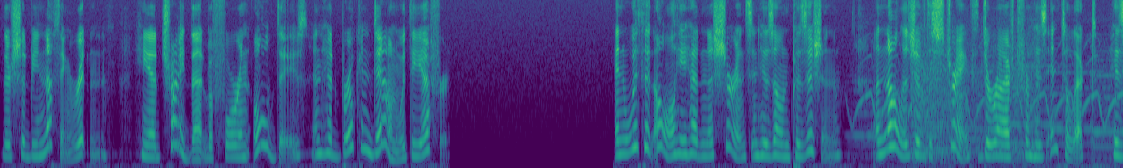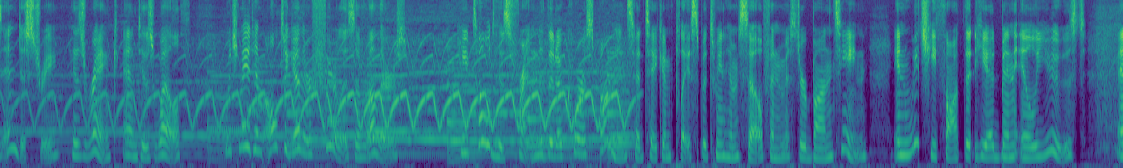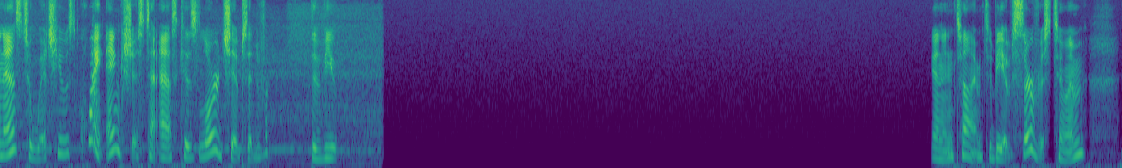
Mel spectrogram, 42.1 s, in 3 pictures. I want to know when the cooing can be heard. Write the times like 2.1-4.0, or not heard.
not heard.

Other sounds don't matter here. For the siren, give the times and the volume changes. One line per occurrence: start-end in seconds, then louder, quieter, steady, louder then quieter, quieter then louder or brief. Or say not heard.
10.6-22.1 louder.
